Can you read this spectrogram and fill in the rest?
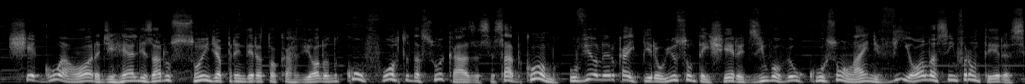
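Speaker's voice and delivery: upbeat promo voice; ad read. Acted. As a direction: sell it like a radio spot. Host reads sponsor ad.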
